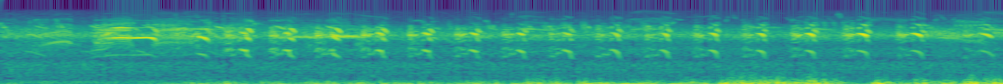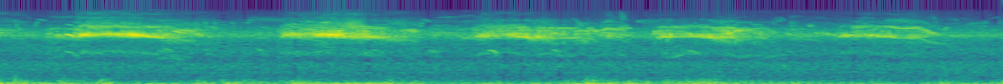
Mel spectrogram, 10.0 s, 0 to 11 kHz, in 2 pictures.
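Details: Northern royal albatross recorded on 25 September 2022: a fast run of harsh, honking pulses repeated for about five seconds, then louder irregular calls, over steady chirping from other birds and a low rumble.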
